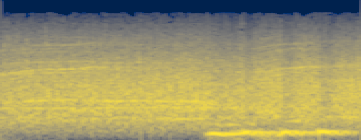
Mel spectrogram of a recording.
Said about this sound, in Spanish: Uh espera, un aplauso para mí.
